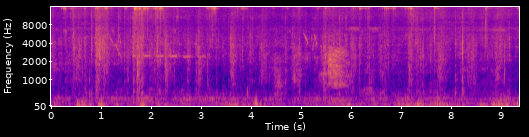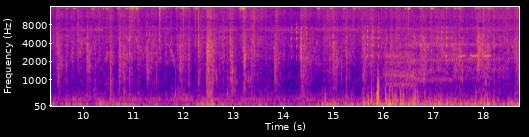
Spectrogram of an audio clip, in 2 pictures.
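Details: Tharparkar cow at a dairy farm in Gujarat, India, giving a low, drawn-out moo with steady deep tones, growing louder over the final few seconds amid scattered farmyard clatter and rustling.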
